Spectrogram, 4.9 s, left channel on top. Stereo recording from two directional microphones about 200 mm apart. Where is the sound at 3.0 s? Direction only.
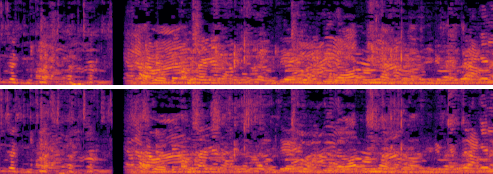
40° left (ahead or behind).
